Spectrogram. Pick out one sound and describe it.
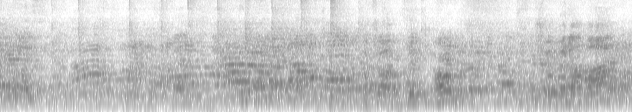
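A group of young men and women chat and laugh together close by.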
